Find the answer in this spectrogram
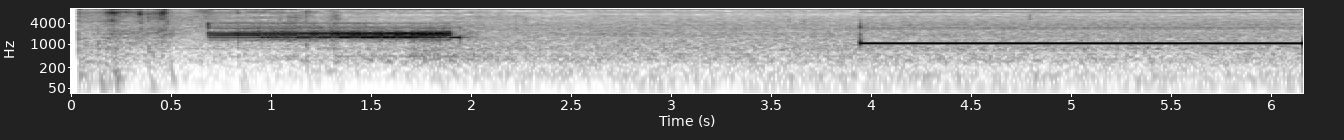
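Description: Weather radio receiver's speaker sounding an Emergency Alert System activation. First comes a warbling burst of SAME digital header tones lasting about a second. About two seconds later the Weather Radio's single steady warning tone starts, the alarm that comes before a broadcast warning.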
